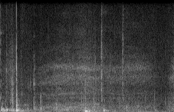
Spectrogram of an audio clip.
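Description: Rustling handling noise close to a lectern microphone, with a few light clicks and one low knock about a second in, as a book and its pages are moved about on the lectern.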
